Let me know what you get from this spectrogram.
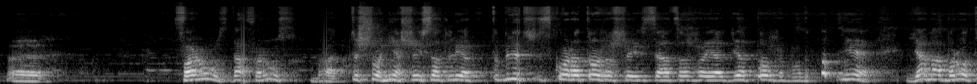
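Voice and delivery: usual speaking voice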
